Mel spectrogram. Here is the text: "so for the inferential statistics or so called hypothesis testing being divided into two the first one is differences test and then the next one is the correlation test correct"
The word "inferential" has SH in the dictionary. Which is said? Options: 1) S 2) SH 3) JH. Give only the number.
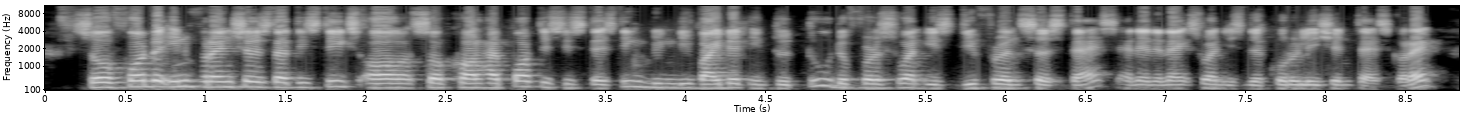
2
